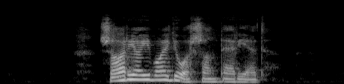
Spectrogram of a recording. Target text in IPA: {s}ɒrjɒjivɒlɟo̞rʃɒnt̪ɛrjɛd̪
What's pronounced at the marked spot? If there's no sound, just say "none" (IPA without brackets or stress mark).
ʃ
